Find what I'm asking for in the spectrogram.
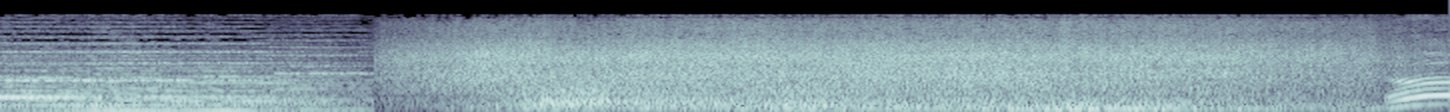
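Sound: rushing flood water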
